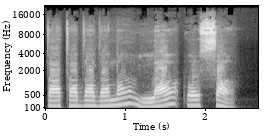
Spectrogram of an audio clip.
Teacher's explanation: जिनका उच्चारण ऊपर के दांतों पर जीभ लगाने से होता है उसे क्या कहते हैं? इनको दंत्य ध्वनि कहा जाता है।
